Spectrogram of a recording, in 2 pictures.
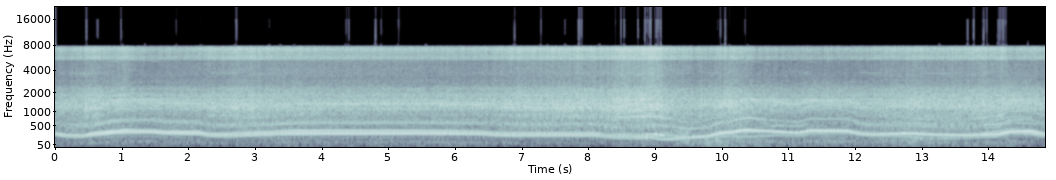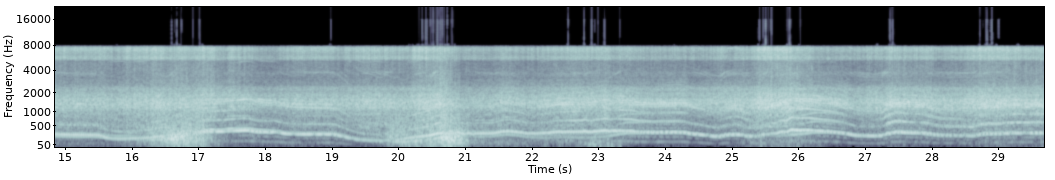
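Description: FPV drone's electric motors and propellers whining, the pitch rising and falling constantly with the throttle. A few brief bursts of rushing wind noise come in about two-thirds of the way through.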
